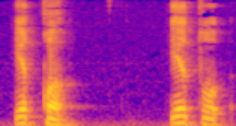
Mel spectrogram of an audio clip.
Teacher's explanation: Pour le qa et le ta, la qalqala tend vers la dhamma.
